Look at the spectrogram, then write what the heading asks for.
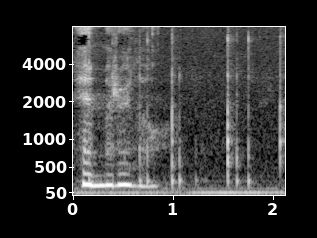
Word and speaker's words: amarillo: You say amarillo.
